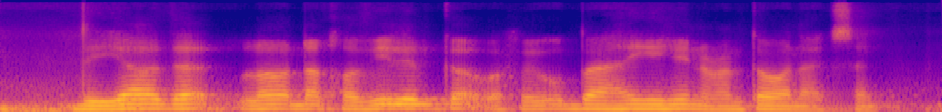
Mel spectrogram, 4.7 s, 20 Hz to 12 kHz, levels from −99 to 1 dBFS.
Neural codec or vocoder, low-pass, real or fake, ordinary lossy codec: codec, 24 kHz, 0.9 kbps, WavTokenizer, large speech release; 10.8 kHz; fake; MP3, 96 kbps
